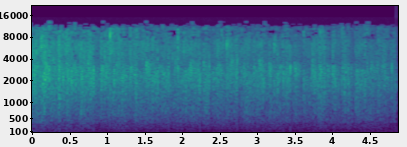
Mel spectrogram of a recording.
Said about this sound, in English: Clap your hands, oh esteemed people.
